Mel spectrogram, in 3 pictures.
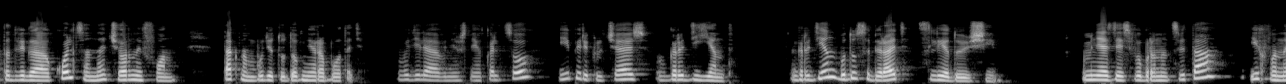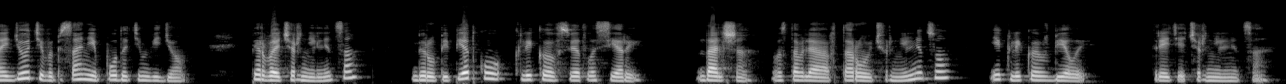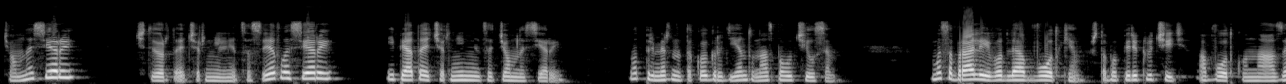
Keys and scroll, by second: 36.3 shift+x.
